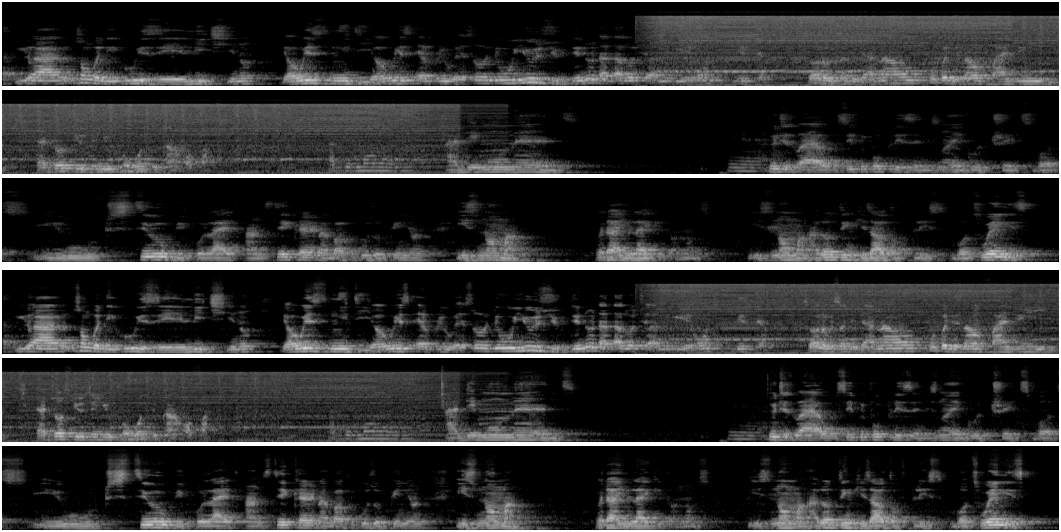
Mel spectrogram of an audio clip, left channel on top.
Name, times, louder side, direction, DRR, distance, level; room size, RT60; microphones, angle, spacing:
voice 1, 0.0-2.5 2.8-7.7 8.0-10.6 10.9-12.7 15.0-16.3 18.2-25.3 25.7-26.3 27.1-28.1 28.6-31.4, right 2 dB, 70° right, 9 dB, 1.2 m, -26 dB
sound 1, 6.3-15.6, left 4 dB, 20° left, 1.0 m, -33 dB
voice 2, 13.8-14.6 15.5-15.6 17.8-18.2, left 1 dB, 40° left, 5 dB, 1.3 m, -41 dB
10.0 x 7.2 x 6.4 m, 0.89 s
head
